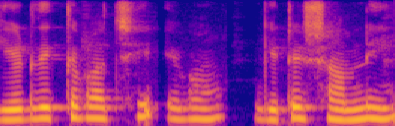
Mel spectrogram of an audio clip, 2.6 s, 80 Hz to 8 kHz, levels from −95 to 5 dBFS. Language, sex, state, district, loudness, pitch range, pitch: Bengali, female, West Bengal, Purulia, -17 LUFS, 195-215 Hz, 205 Hz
